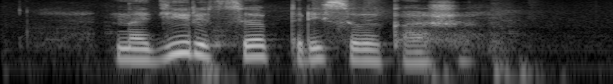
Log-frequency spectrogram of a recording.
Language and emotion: Russian, neutral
